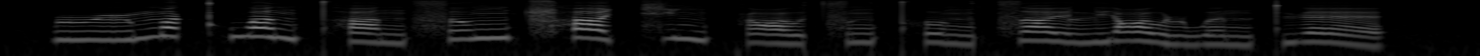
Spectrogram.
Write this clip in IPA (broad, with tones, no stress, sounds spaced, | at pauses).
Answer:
ɻ ɻ̩˧˥ m ä˧ kʰ w a˥˩ n t̪ʰ a˨˩ n s ɤ˥ ŋ ʈ͡ʂʰ ä˥˧ t͡ɕ i˥˩ ŋ k ɑ˨˩ ʊ̯ t͡s ɤ˦ ŋ t̪ʰ ɤ˨˩ ŋ t͡s a˥˧ ɪ̯ l j ɑ˥˩ ʊ̯ ɻ w ə˨˩ n t̪ ɥ ɛ˥˩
